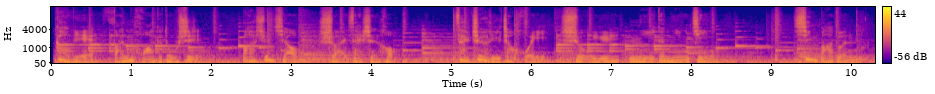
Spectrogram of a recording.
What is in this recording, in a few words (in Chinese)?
男; 星巴顿酒店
